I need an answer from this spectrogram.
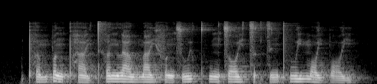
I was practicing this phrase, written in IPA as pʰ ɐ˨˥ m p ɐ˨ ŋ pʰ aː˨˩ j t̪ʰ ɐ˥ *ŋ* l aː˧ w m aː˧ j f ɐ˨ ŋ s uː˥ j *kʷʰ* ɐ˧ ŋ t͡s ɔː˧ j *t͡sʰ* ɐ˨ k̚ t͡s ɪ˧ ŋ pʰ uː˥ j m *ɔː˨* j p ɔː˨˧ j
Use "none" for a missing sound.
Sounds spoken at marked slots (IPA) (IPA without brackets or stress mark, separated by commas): n, kʷʰ, t͡s, ɔː˧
